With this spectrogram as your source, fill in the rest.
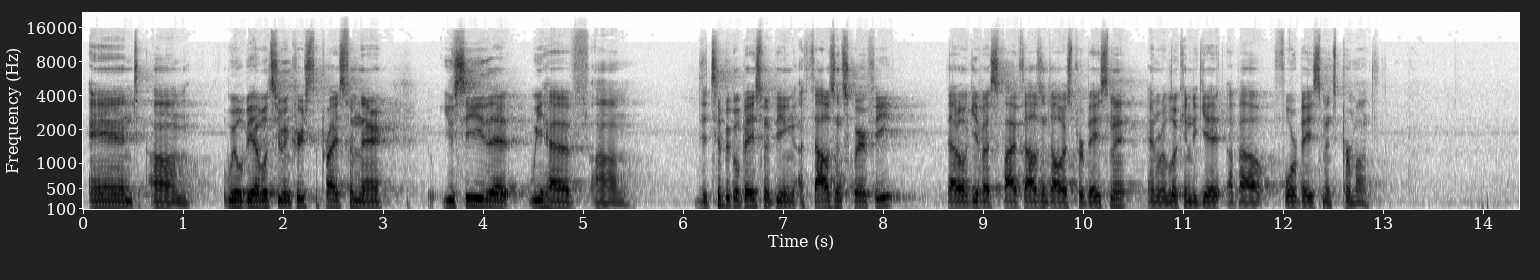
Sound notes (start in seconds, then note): none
